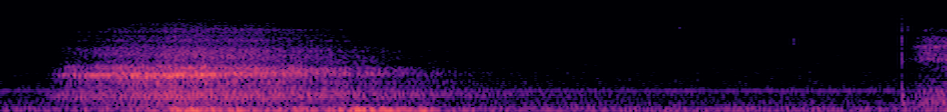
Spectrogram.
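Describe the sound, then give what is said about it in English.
A deep breath drawn and let out, heard as one long, soft, airy rush of about two seconds, with no talk and only faint background hiss afterward. “One more time, take a deep breath, hold it, and release.”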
